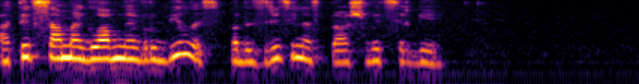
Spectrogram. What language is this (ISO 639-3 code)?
rus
